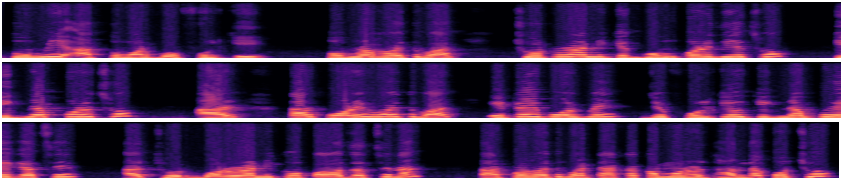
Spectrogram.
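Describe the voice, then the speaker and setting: A woman's voice: extremely high pitch, fast, no echo. A woman voicing a furious, imperious middle-aged queen who scolds and demands, while retelling a serial plot. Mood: angry.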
